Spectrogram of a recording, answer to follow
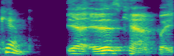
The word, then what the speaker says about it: Kemp: Were you gonna call the Georgia governor Brian Hemp? Isn't it Kemp? I said Kemp.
